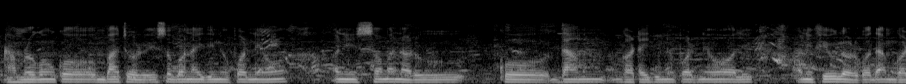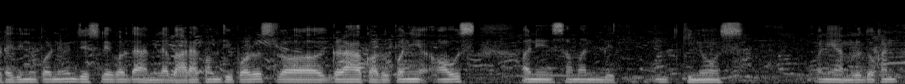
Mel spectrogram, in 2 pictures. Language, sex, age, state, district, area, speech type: Nepali, male, 18-30, West Bengal, Kalimpong, rural, spontaneous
